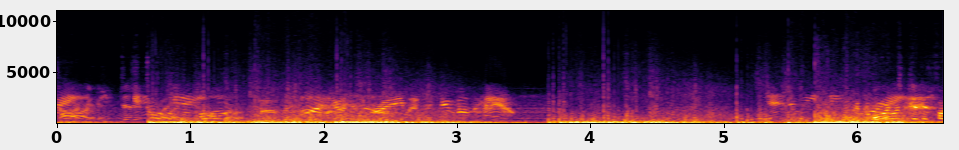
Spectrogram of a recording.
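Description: Dense artillery booms and gunfire in the World War II strategy game R.U.S.E. during a Battle of the Bulge scenario. Heavy shots and explosions rumble continuously and loudly, with a brief lull midway, while radio-style voices talk over the battle.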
